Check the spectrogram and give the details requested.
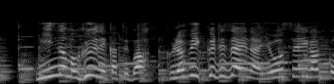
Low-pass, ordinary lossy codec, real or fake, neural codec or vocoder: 7.2 kHz; none; real; none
